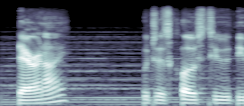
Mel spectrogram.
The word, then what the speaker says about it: Draenei: The kingdom looks like Draenei, which is Darenai, which is close to the World of Warcraft Draenei.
